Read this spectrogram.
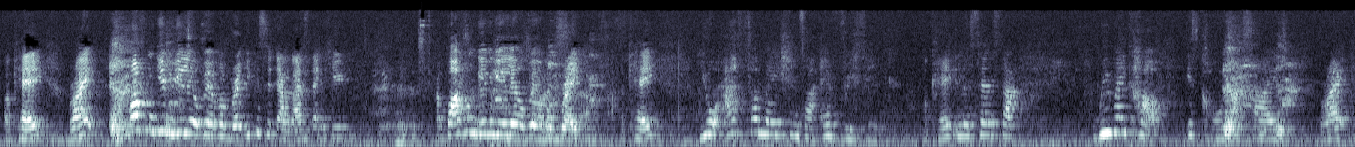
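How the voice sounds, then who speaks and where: Expressive and a little fast, a high-voiced female coach fires up a live seminar audience with a rousing motivational speech, frequently pausing for short questions. Heard through a distant microphone, the room sounds echoey and noisy.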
